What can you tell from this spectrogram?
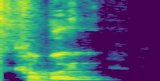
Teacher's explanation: the P sound almost always doesn't get sounded in the actual pronunciation of the word cupboard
